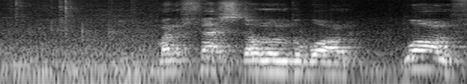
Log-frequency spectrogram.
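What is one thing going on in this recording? A man reads aloud calmly into a microphone.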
